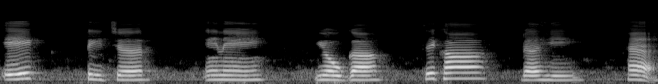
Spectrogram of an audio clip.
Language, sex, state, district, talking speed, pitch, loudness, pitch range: Hindi, female, Punjab, Fazilka, 65 wpm, 215 Hz, -15 LUFS, 205-245 Hz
